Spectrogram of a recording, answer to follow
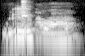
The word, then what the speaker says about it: коляда: ласка ще раз Хочу давайте прочитаємо складні слова і наголос щоб ви потім правильно читали Різдво Різдво родзинки родзинки віддвяного Дідух Дідух дідудух розчину розчину пампучину пампушки кампу коляда коляда коляда коляда А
